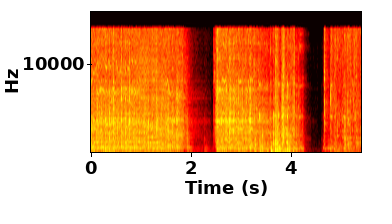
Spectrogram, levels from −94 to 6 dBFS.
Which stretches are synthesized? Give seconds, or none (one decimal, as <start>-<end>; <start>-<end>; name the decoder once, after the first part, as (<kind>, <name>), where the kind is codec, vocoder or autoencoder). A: 0.9-1.5 (codec, SNAC)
